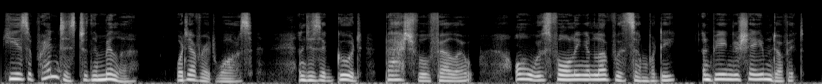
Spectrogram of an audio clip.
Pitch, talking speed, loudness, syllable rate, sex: 200 Hz, 190 wpm, -16 LUFS, 6.4 syllables/s, female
